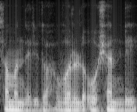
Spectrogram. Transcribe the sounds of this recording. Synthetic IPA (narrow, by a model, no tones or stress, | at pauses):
sɐmɐnd̪ʱəɾid̪waʋəɾɭɖoːɕɐnɖe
